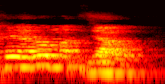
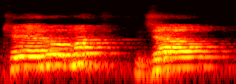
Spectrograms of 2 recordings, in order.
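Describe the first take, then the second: First: There is a pause after ठहरो. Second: There is a pause after मत.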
